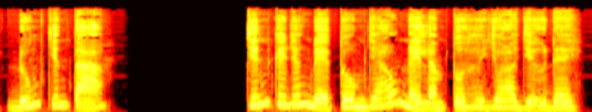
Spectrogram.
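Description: A woman doing a mocking young gentleman. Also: a little high, animated, a little fast, no room sound. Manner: dry, teasing irony.

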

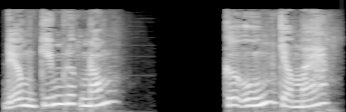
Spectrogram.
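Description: A woman's voice: high voice, animated, moderate pace, pitched above the performer's own voice. Woman reading a pleading old grandfather. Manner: pleading, anxious.

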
